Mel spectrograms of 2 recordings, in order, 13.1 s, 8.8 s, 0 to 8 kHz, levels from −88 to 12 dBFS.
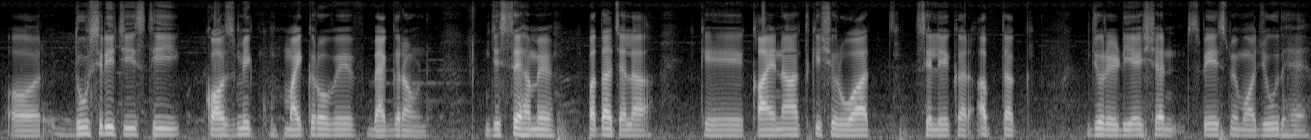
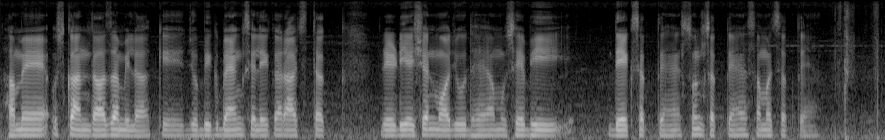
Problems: none marked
